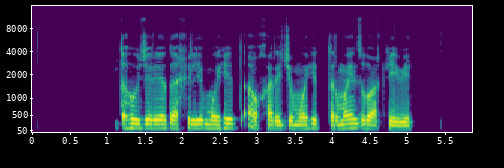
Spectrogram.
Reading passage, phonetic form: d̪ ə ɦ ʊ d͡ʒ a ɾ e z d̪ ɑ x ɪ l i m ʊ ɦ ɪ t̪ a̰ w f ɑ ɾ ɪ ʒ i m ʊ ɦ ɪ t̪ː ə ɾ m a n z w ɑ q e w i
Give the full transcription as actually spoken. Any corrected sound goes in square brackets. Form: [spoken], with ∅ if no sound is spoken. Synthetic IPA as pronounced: d̪ ə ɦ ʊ d͡ʒ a ɾ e [∅] d̪ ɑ x ɪ l i m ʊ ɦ ɪ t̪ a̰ w [x] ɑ ɾ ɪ [d͡ʒ] i m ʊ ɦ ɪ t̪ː ə ɾ m a n z w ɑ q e w i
